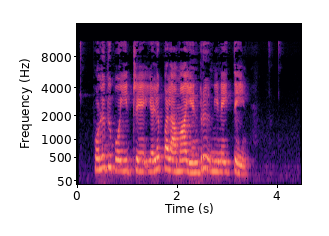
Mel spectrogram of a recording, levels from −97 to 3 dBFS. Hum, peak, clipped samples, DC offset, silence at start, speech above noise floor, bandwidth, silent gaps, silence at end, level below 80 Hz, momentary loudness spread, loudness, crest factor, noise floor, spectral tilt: none; -4 dBFS; under 0.1%; under 0.1%; 0.35 s; 40 dB; 11.5 kHz; none; 1.05 s; -62 dBFS; 7 LU; -20 LUFS; 16 dB; -59 dBFS; -4.5 dB/octave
